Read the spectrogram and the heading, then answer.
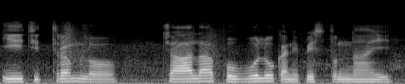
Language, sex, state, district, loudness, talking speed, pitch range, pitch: Telugu, male, Telangana, Hyderabad, -17 LUFS, 75 wpm, 115-130 Hz, 120 Hz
